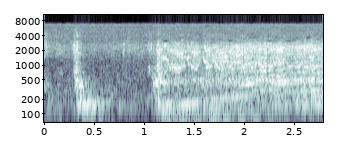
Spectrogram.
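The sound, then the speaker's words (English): A car engine revs hard and pulls away in a cloud of dust, with rising whooshes and a gritty tire skid at the start, loud, no voices present. “That was her pulling away in a cloud of dust.”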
